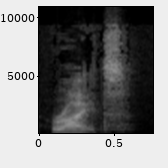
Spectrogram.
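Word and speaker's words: write: commencent par WRR et le W ne se prononce pas euh par exemple le mot écrire le verbe écrire il s'écrit W r i T e il se prononce right right on on sent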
